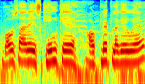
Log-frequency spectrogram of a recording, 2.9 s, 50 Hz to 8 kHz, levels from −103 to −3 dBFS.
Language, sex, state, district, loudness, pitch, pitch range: Hindi, male, Jharkhand, Ranchi, -12 LUFS, 190 Hz, 185-195 Hz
